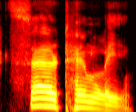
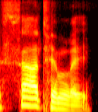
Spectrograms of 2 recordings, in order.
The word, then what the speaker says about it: certainly: because british english or british pronunciation is non-rhotic we don't pronounce r in most of the cases especially when the r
